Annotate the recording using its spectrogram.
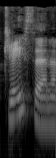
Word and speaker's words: Jacin: I do remember hearing her say that it's pronounced Jason.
